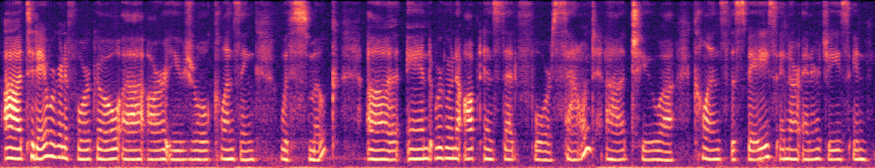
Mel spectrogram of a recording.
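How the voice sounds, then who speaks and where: Female tarot host, slightly low register, voice strained from a recent cold, hesitant phrasing, some background noise. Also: level tone, slow. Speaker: tarot reader and channel host. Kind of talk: casual spiritual talk to camera.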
